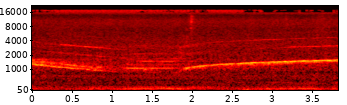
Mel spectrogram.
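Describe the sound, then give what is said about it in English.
A fire truck's wailing siren slowly falls and rises in pitch over a low engine rumble, steady throughout, with no one speaking. “Is it a police? Is it an ambulance? Is it a fire truck? I think it's a fire truck.”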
